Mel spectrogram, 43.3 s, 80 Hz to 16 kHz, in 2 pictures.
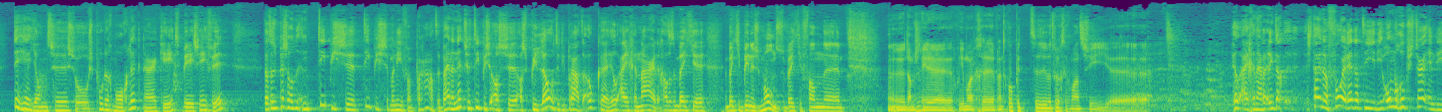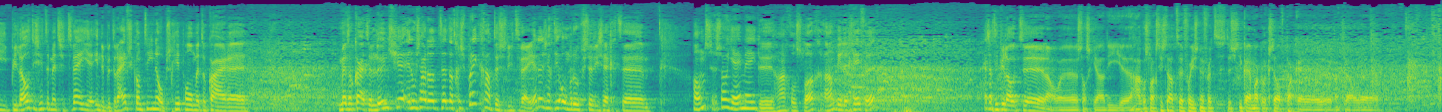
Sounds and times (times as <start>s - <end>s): Speech: 0.2s - 17.6s, 18.5s - 25.5s, 26.7s - 35.0s, 36.4s - 42.4s.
